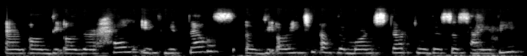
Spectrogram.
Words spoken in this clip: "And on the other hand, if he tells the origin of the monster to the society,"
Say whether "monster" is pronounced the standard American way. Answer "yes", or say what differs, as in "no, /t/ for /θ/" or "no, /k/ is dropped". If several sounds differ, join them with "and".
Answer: yes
